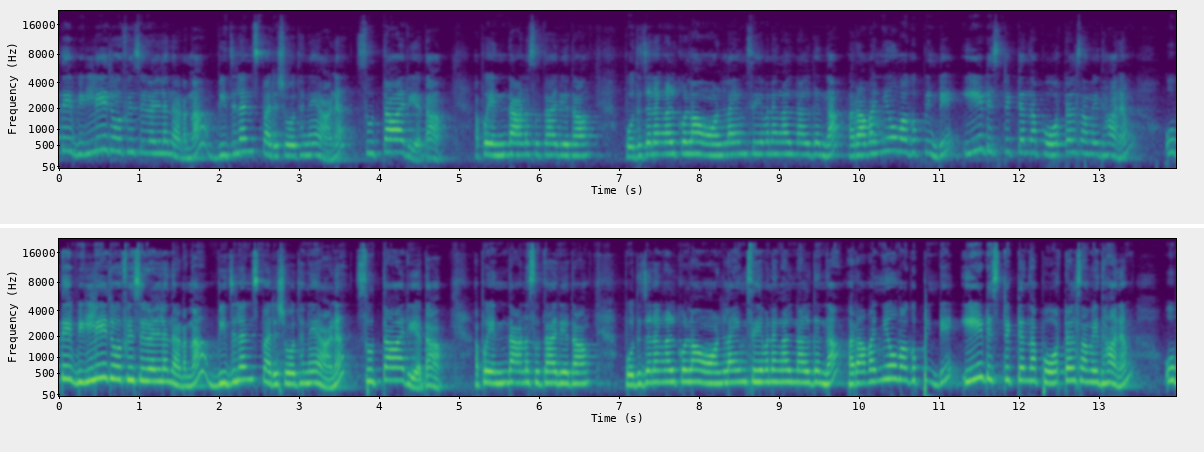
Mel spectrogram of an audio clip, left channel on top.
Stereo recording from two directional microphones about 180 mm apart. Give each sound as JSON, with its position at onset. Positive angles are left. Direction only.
{"t": 0.0, "sound": "a woman's voice", "side_deg": -45}
{"t": 7.1, "sound": "speech", "side_deg": -30}
{"t": 13.8, "sound": "a woman's voice", "side_deg": -30}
